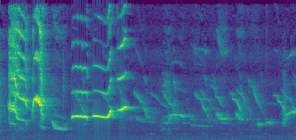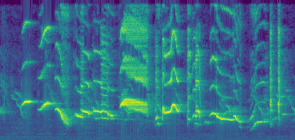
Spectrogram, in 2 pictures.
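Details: Competition-ready poci magpie-robin (kacer), Magelang, Central Java, Indonesia, delivering a harsh 'isian kasar' song: strong, rapid strings of piercing whistles, downslurred notes and scratchy chips in separate bursts with short pauses, and faint low noise.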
